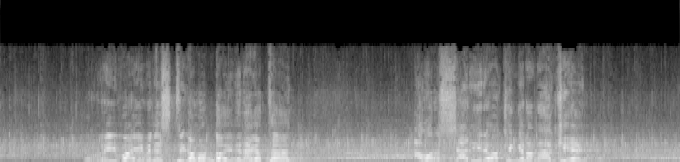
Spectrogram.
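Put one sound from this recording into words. A man shouts loudly through a microphone over loudspeakers in an echoing hall.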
